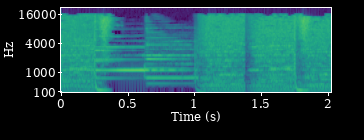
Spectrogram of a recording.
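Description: Electronic background music with a beat. About a third of a second in, the bass and drums drop out for roughly half a second, leaving a few chiming notes, and then the beat comes back.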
